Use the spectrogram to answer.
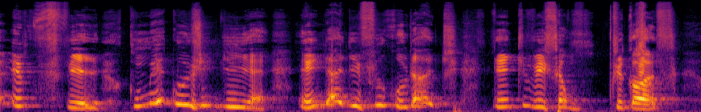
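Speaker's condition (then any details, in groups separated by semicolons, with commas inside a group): Cerebral palsy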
